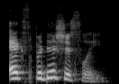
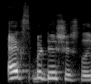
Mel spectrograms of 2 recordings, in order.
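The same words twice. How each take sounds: First: The word is said in an ordinary voice. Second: The word is said in a put-on voice.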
